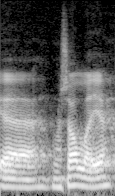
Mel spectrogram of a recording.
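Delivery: ordinary talk, nothing marked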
